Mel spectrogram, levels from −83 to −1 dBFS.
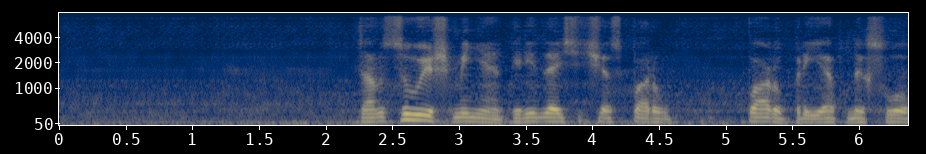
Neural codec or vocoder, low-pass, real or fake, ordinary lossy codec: codec, 24 kHz, 1.2 kbps, DualCodec; 7.2 kHz; fake; none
